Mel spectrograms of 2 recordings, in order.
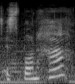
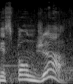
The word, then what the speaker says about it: Esponja: Actually, it's pronounced Esponja with an H sound at the end. Really? But we've all been saying Esponja.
